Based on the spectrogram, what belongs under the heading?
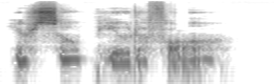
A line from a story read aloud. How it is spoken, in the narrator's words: Parm whispers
